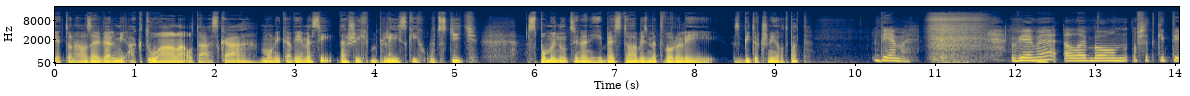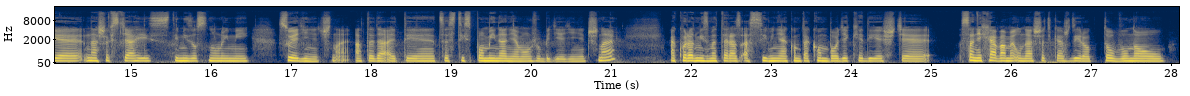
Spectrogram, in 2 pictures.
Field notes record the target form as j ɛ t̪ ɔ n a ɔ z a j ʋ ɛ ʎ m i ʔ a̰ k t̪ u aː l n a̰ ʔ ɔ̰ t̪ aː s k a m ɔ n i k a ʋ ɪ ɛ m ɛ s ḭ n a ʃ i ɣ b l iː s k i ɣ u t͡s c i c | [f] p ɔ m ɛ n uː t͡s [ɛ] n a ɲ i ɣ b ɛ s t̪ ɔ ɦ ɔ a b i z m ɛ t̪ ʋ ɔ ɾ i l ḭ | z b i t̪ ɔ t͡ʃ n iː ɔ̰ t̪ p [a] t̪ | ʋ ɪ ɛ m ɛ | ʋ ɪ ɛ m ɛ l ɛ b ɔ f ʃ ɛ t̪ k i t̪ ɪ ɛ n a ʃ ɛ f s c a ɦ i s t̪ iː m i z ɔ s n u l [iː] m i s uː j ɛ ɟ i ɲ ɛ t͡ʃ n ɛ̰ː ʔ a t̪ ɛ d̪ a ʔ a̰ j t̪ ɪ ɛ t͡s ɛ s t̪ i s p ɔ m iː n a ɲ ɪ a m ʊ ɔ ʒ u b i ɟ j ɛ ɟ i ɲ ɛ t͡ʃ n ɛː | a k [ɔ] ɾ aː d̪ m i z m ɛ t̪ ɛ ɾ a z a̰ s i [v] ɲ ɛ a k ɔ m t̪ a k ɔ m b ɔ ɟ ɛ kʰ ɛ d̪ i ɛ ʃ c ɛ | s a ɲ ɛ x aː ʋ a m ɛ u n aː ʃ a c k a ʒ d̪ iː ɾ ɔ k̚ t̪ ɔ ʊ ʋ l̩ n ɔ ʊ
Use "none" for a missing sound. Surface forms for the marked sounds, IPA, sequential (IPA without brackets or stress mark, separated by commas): s, i, a, iː, u, v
